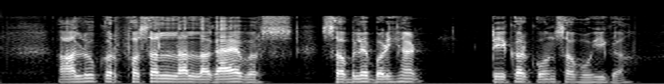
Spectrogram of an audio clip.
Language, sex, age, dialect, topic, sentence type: Chhattisgarhi, male, 31-35, Northern/Bhandar, agriculture, question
